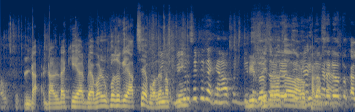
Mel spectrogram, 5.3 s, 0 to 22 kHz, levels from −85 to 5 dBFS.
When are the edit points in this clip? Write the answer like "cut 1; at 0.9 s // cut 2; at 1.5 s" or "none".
none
